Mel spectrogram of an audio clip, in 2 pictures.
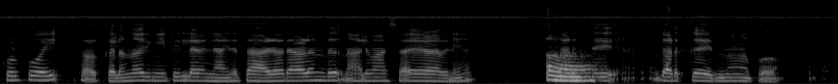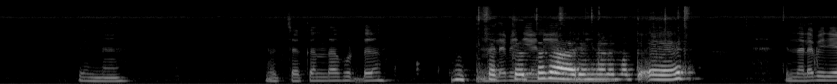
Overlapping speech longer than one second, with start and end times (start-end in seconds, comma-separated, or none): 13.2-14.5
